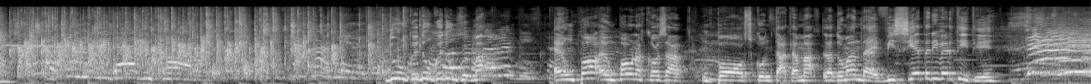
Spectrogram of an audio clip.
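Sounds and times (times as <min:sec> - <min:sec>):
audience applause: 0:00.0 - 0:04.7
speech: 0:04.0 - 0:10.4.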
